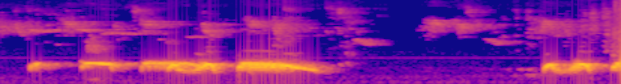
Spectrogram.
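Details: Decoy spotted dove calling in the 'pho pho' style: a quick series of mellow coos ending in a longer drawn-out falling coo, then a pause and a fresh pair. Higher twittering birds sound faintly behind.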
